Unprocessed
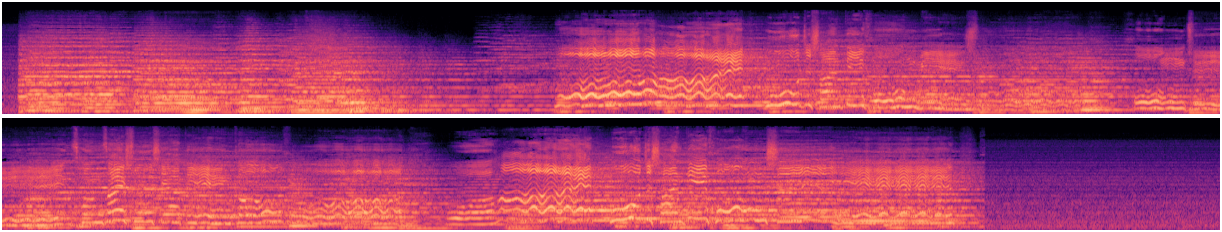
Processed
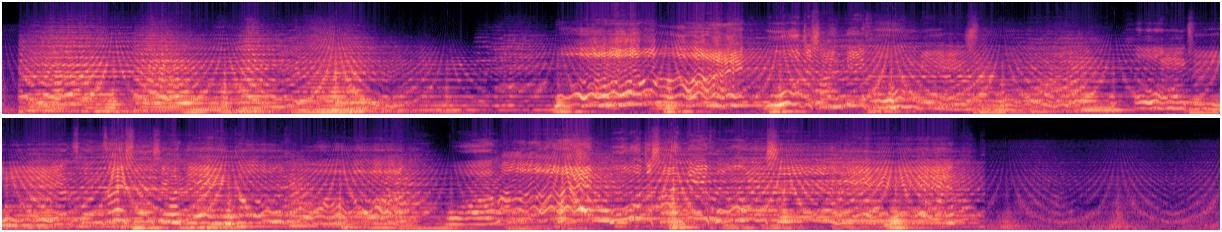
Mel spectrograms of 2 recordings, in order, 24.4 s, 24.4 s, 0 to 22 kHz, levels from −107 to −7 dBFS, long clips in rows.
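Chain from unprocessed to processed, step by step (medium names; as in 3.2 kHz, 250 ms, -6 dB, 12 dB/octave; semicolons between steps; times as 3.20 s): rotary cabinet horn 1.1 Hz; phaser 0.9 Hz, delay 3.6 ms, feedback 66%; 13.37–14.62 s: bass shelf 330 Hz +7.5 dB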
